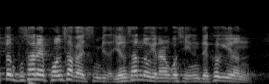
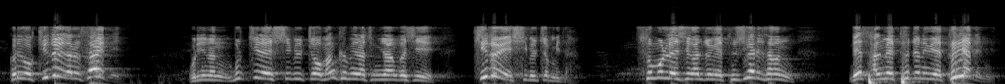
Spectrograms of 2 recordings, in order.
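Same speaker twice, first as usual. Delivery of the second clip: loud, high preacher's exhortation; fiery preaching; 5 semitones higher, 11 dB louder than usual. Acted. Pastor exhorting the congregation, loud fiery preaching. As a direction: drive it home to the congregation with full force.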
